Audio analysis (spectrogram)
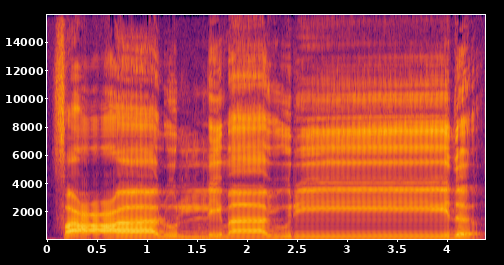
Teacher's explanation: قلقلہ کریں گے آخر میں، دال ساکن، اس سے پہلے متحرک حرف ہے را، تو قلقلہ کریں گے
